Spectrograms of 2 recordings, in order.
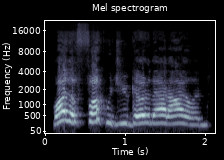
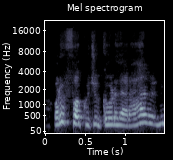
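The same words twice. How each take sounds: First: It is said in the speaker's normal voice. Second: It is said imitating the rapper's voice.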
